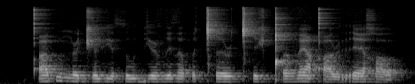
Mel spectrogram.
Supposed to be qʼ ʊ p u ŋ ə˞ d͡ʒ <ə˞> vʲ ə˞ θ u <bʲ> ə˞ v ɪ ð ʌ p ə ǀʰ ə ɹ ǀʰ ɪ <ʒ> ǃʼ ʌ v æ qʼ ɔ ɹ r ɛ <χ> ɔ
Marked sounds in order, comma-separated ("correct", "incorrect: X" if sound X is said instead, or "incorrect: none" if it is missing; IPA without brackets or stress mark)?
incorrect: ə, correct, correct, correct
